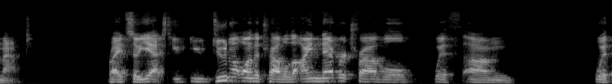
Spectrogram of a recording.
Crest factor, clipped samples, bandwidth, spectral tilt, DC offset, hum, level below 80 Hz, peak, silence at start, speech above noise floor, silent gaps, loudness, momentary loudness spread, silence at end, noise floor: 22 dB; under 0.1%; 12.5 kHz; -3.5 dB/octave; under 0.1%; none; -72 dBFS; -6 dBFS; 0 s; 62 dB; none; -25 LUFS; 15 LU; 0 s; -88 dBFS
